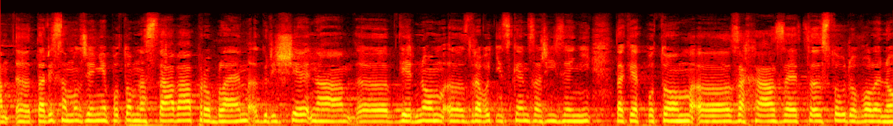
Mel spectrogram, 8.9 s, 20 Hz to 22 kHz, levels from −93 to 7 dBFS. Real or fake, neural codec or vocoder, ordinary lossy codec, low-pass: real; none; AAC, 48 kbps; 14.4 kHz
